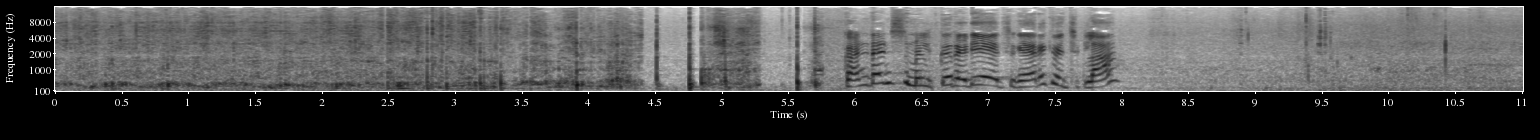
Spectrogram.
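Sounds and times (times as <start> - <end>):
ladle scraping and sloshing milk: 0.0 - 6.0.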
